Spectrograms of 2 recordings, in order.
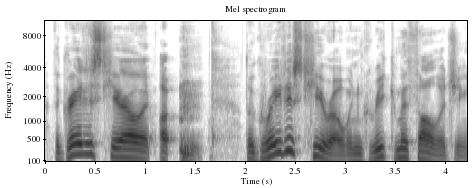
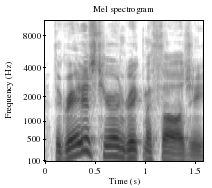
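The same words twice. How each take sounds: First: It is said in a deep, manly narrator voice. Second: It is said in a wimpy, ordinary narrator voice. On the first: "I wasn't doing a manly narrator voice for this game" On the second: "I get to do a wimpy narrator voice. I get to do my voice"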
